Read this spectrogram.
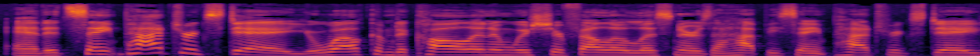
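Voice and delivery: ordinary talk, nothing marked

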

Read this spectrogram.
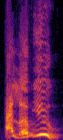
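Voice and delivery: very high, slow, mock-tearful; mock sobbing declaration. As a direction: wail it like a fan overcome with tears. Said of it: "runs over to Donald Trump and says".

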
